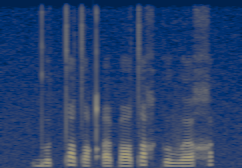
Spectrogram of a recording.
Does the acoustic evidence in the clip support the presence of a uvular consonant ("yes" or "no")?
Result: yes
